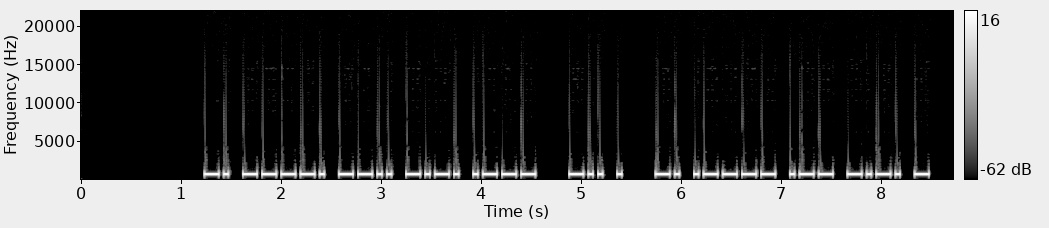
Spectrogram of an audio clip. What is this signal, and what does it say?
Morse code, heard as a keyed tone, about 25 wpm, 700 Hz. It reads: N9ZCJ DE N1WCT
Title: USA Callsign DE Callsign - 5 Characters - 25wpm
